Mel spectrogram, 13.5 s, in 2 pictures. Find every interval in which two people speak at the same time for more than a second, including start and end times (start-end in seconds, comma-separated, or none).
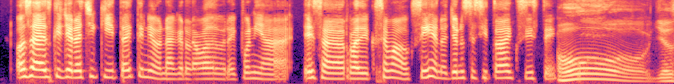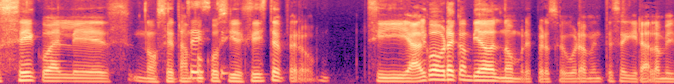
none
